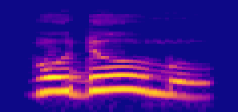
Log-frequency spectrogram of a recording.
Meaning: 1. waiter 2. attendant
- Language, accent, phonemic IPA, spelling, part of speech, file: Swahili, Kenya, /m̩.huˈɗu.mu/, mhudumu, noun, Sw-ke-mhudumu.flac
